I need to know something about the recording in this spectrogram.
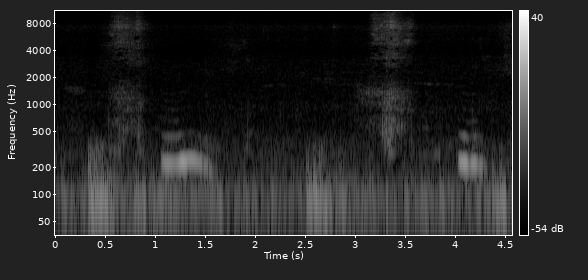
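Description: A young woman slurps a drink loudly from a cup, close by.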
